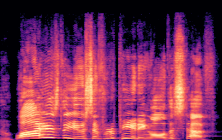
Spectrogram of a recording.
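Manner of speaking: high, loud plaintive turtle; a high wailing creature voice; Mock Turtle voice.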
